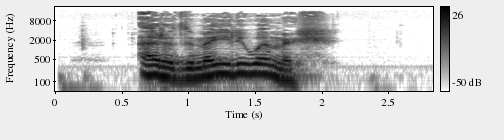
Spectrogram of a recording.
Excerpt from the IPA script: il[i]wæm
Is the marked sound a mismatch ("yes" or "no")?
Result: no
